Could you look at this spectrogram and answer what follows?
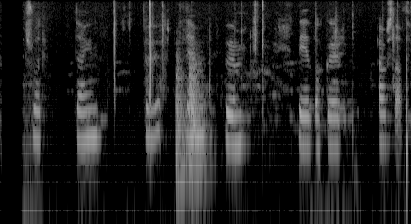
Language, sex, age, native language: Icelandic, female, 14, Icelandic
